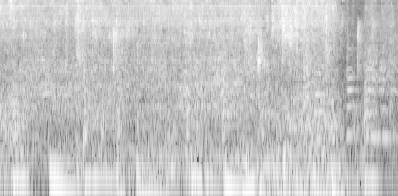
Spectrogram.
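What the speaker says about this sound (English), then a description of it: "you take it and you just rinse it with some water" A kitchen tap runs steadily while matzah is rinsed beneath it, the stream splashing loudly and continuously with small shifts as the sheet is moved under the water.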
